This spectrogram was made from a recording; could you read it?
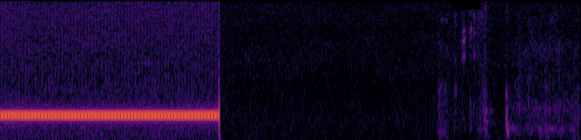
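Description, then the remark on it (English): A loud, steady telephone ringback tone of an outgoing call to a guest on a Blog Talk Radio show hums for over a second and a half, then cuts off abruptly into near silence, followed by a few faint clicks and rustles on the line. “It's ringing right now.”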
